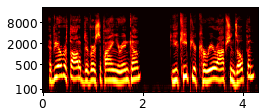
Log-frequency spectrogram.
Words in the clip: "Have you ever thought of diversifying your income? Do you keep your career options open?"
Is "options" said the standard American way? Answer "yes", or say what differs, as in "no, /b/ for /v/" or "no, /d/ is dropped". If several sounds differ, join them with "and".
yes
